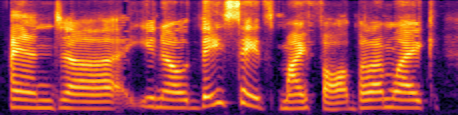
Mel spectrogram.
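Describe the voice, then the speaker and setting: A middle-aged woman from the United States talking casually on a video call from her home, halting and restarting, laughing easily. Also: on the high side, clear, resonant tone, no echo. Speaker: voice actor guest. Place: home room with sound panels.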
